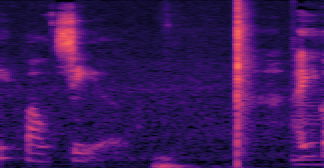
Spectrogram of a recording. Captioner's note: clap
